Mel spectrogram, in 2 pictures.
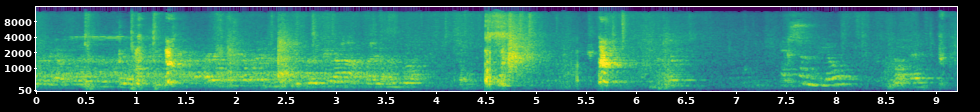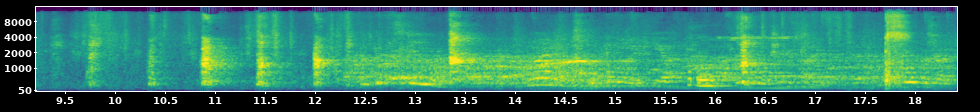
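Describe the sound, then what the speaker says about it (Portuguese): A dog barks and yips in short, sharp bursts, loud and close, with someone talking over and between the barks. "Pode parar de latir a senhorita também."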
